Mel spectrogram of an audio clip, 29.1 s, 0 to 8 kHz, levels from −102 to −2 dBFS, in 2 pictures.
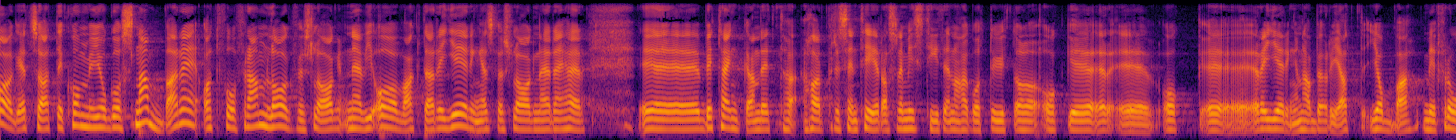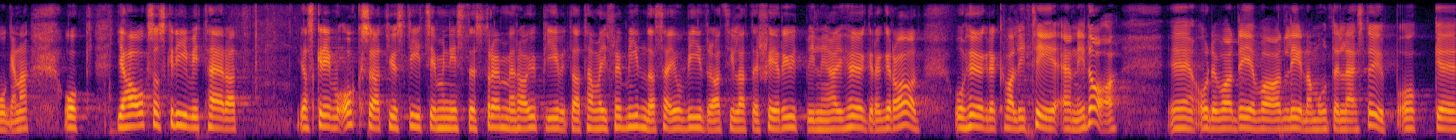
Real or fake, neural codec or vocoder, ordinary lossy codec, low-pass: real; none; none; 7.2 kHz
